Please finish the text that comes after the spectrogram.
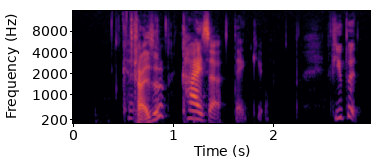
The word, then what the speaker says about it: Kai'Sa: But I mean, if you put Syndra and how do you pronounce her name? Kaiza? Kaiza.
